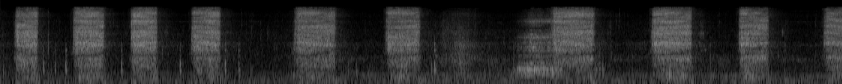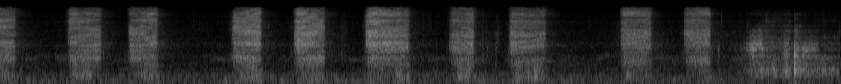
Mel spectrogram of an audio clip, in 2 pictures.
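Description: Weld-through primer hisses from an aerosol spray can onto a car body lip in short, regular bursts of about half a second, repeated steadily and close by with no talking.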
